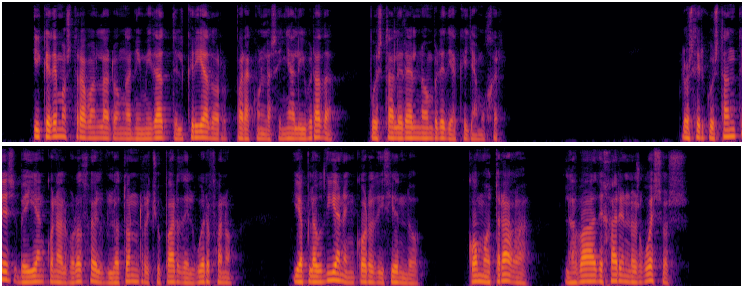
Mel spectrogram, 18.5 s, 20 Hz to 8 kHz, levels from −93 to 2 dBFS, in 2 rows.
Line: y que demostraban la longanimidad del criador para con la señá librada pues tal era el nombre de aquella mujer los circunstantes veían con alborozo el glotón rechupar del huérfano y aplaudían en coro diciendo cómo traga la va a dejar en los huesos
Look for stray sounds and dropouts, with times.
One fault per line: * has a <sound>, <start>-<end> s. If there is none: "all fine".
all fine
